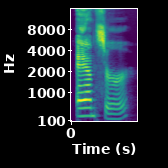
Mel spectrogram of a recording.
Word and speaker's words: answer: Let's answer the question. And notice I'm saying the first part louder. Let's answer the question. So I'm putting more stress on the first part of this. Answer.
